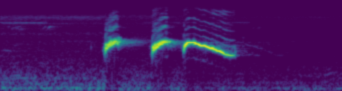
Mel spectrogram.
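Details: Female red-whiskered bulbul calling softly in a cage to stir a male into louder singing. A single quick phrase: two short bright whistles and a drawn-out note sweeping downward.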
